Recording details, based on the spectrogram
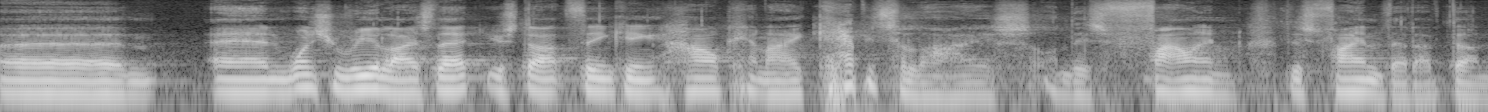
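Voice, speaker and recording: A man speaks at a fairly slow pace with a Danish accent. His pitch is medium, with ordinary variation. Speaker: film researcher. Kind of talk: conference presentation.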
